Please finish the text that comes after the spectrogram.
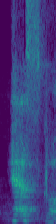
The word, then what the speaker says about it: Keskel: Say it for me, Katie. Keskel. Keskel. I always get it wrong.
